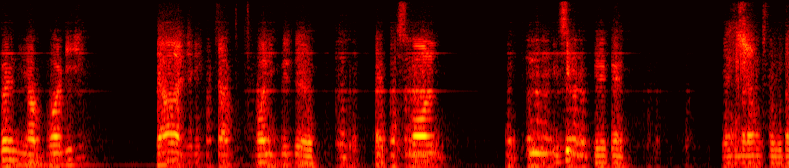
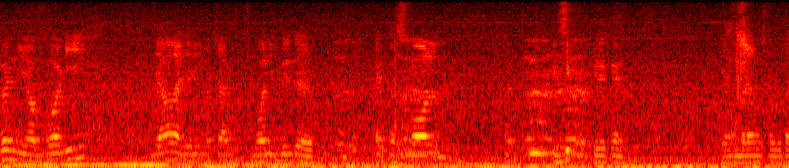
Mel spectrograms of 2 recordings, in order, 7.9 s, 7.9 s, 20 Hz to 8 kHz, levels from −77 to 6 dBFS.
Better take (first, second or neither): second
